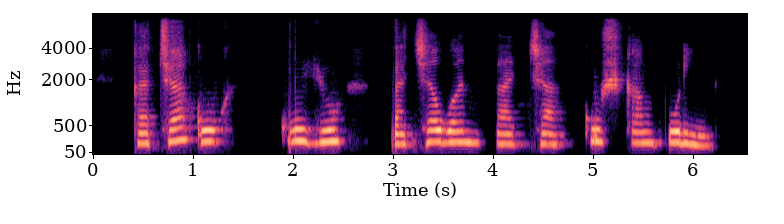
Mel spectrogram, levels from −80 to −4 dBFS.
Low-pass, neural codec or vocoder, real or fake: 7.2 kHz; codec, 16 kHz, 1 kbps, X-Codec, HuBERT features, trained on general audio; fake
